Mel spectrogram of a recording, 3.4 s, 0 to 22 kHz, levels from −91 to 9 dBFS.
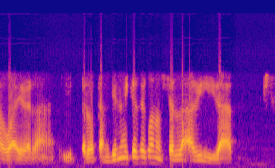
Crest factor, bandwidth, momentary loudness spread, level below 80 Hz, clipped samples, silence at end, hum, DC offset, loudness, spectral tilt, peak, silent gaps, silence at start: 14 dB; 8 kHz; 8 LU; -60 dBFS; under 0.1%; 0.1 s; none; under 0.1%; -14 LUFS; -6.5 dB/octave; 0 dBFS; none; 0 s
